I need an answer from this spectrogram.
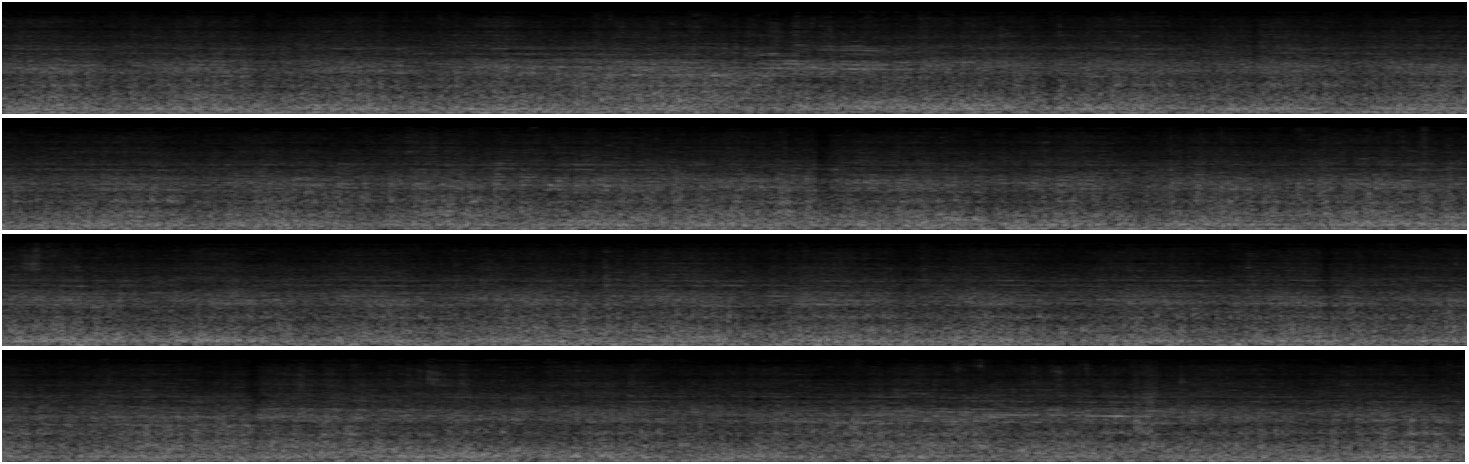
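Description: Freight train cars rolling past: a steady, loud rolling noise of steel wheels on rail, with a faint high wheel squeal about three seconds in and again near the end.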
